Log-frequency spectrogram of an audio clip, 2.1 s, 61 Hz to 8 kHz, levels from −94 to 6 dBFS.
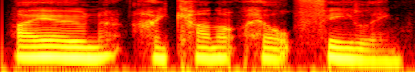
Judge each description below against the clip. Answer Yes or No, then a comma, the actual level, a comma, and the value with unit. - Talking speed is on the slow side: No, average, 200 wpm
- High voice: No, medium, 160 Hz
